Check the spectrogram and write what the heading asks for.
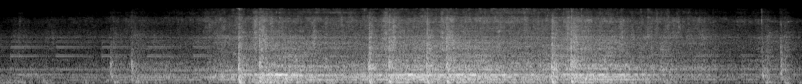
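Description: A Kintetsu 22000 series limited express electric train passing close by at speed. Its wheels clack over the rail joints in quick pairs under a steady running hum. The sound swells about two seconds in and fades toward the end.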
